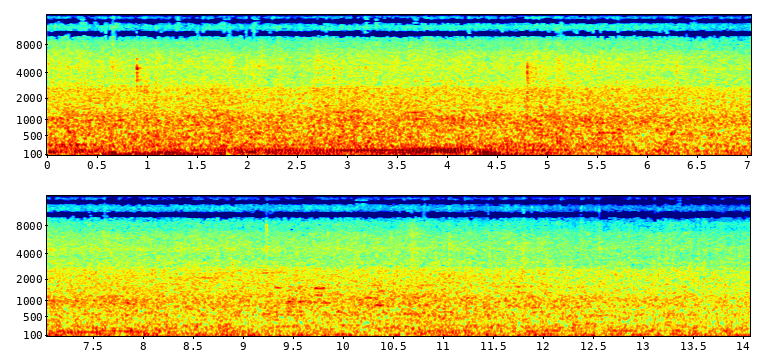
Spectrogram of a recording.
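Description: Steady rain falling, an even hiss. A low hum underneath stops about four and a half seconds in.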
